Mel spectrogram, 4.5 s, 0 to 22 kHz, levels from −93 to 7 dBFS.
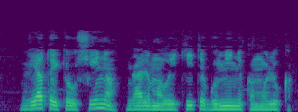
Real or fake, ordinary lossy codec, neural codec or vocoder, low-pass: real; MP3, 48 kbps; none; 7.2 kHz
